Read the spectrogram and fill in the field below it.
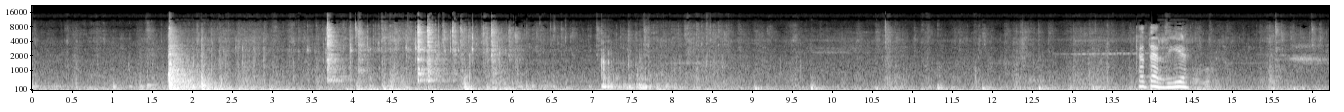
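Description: A plastic crate knocks and rattles on a metal roof.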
